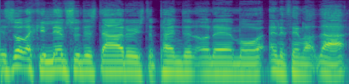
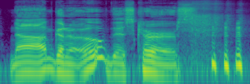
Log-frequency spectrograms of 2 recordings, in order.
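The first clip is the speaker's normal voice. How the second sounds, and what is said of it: Imitated Texan accent. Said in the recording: “he does not do a particularly brilliant accent with his Texan voice in this”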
